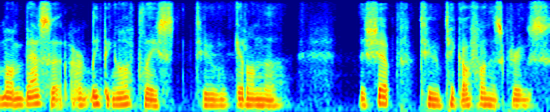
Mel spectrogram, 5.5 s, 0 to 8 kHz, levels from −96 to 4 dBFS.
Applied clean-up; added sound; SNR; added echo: neural mask model DeepFilterNet 3.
